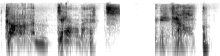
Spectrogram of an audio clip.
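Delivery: very slow, high mock outburst; hammed-up drawn-out exasperation; frustrated curse. North Korea losing, curses again.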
